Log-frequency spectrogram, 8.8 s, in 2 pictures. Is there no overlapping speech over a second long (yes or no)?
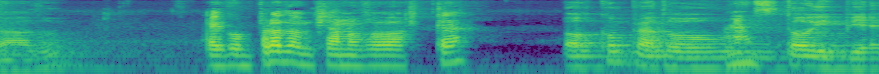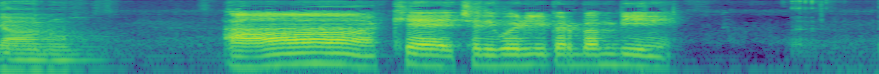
yes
